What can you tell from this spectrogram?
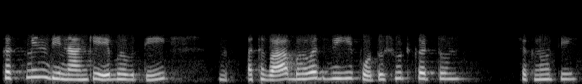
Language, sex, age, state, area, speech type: Sanskrit, female, 18-30, Tripura, rural, conversation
